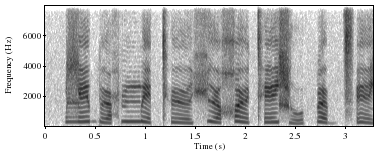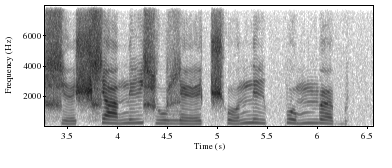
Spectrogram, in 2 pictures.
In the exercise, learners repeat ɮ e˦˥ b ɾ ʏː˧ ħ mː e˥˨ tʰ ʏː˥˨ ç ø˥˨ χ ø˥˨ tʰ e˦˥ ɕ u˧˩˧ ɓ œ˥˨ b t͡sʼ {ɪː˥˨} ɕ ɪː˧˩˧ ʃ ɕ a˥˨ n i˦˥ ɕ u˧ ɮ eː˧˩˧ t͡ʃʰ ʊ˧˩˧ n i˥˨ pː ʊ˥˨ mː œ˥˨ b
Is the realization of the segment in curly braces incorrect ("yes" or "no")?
no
